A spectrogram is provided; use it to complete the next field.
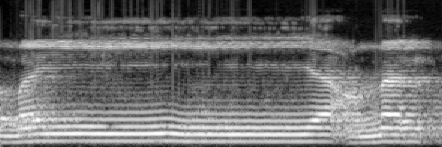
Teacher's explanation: Jadi cara bacanya nunnya dimasukkan ke ya dan dia-nya digunnah, dilagukan. Maksudnya dilagukan tuh ditahan bareng 2 ketukan boleh lebih sambil diayun dilagukan. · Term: bigunnah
